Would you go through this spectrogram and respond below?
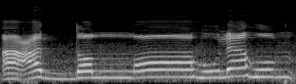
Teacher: اعد اللہ، اللہ پر پڑھا جائے گا اس لیے کہ اللہ سے پہلے لفظ دال کے اوپر زبر ہے تو اللہ کو پر کر کے پڑھیں گے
